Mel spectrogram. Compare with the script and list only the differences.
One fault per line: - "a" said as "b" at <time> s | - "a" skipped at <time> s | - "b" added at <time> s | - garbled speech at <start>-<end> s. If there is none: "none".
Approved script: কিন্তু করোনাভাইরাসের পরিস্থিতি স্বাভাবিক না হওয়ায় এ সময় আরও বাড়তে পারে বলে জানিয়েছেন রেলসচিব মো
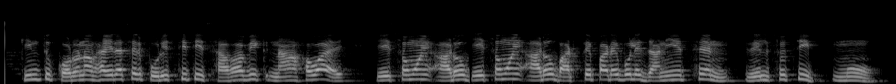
- "এ সময় আরও" added at 4.7 s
